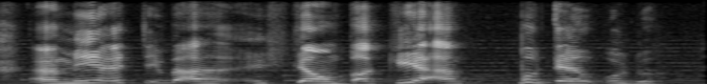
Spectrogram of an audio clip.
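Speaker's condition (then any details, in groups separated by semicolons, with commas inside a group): Cerebral palsy; diagnosed in childhood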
